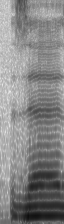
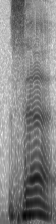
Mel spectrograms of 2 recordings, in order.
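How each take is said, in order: First: The z is voiced without any hiss of air. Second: The z is said with an audible hiss of air. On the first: The speaker calls it right. "Yang benar" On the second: The speaker calls it wrong. "Kalau saya kasih angin jadi za, ... Ada anginnya, ini salah"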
